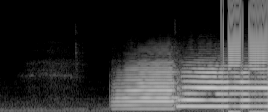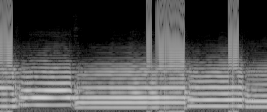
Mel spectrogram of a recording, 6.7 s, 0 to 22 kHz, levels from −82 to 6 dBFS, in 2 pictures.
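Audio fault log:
2.76–3.50 s, 5.18–5.65 s and 6.2–6.33 s, integer overflow: the gain stage pushed peaks about 1 to 2 dB past the integer limit, and instead of clamping, they wrapped to the opposite extreme. Each over-range peak jumps across the full scale, producing harsh, violent cracks far sharper than clipping.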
